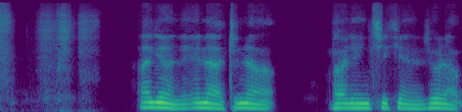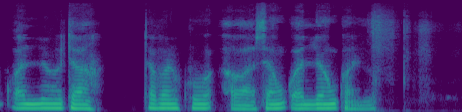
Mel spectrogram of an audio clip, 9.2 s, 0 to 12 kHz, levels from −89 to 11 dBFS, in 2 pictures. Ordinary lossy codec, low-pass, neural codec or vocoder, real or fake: AAC, 32 kbps; 10.8 kHz; autoencoder, 48 kHz, 32 numbers a frame, DAC-VAE, trained on Japanese speech; fake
